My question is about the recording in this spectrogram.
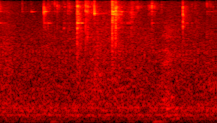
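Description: Light metallic jingling from a dog's collar as it moves about, a few short clinks coming between about half a second and a second in.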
